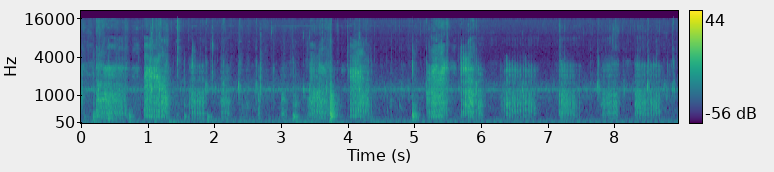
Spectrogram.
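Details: Indoors, a young Maltese tussles with a plate and lets out a string of short, husky growls about every half second to a second, mixed with biting and scraping sounds in a small room.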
